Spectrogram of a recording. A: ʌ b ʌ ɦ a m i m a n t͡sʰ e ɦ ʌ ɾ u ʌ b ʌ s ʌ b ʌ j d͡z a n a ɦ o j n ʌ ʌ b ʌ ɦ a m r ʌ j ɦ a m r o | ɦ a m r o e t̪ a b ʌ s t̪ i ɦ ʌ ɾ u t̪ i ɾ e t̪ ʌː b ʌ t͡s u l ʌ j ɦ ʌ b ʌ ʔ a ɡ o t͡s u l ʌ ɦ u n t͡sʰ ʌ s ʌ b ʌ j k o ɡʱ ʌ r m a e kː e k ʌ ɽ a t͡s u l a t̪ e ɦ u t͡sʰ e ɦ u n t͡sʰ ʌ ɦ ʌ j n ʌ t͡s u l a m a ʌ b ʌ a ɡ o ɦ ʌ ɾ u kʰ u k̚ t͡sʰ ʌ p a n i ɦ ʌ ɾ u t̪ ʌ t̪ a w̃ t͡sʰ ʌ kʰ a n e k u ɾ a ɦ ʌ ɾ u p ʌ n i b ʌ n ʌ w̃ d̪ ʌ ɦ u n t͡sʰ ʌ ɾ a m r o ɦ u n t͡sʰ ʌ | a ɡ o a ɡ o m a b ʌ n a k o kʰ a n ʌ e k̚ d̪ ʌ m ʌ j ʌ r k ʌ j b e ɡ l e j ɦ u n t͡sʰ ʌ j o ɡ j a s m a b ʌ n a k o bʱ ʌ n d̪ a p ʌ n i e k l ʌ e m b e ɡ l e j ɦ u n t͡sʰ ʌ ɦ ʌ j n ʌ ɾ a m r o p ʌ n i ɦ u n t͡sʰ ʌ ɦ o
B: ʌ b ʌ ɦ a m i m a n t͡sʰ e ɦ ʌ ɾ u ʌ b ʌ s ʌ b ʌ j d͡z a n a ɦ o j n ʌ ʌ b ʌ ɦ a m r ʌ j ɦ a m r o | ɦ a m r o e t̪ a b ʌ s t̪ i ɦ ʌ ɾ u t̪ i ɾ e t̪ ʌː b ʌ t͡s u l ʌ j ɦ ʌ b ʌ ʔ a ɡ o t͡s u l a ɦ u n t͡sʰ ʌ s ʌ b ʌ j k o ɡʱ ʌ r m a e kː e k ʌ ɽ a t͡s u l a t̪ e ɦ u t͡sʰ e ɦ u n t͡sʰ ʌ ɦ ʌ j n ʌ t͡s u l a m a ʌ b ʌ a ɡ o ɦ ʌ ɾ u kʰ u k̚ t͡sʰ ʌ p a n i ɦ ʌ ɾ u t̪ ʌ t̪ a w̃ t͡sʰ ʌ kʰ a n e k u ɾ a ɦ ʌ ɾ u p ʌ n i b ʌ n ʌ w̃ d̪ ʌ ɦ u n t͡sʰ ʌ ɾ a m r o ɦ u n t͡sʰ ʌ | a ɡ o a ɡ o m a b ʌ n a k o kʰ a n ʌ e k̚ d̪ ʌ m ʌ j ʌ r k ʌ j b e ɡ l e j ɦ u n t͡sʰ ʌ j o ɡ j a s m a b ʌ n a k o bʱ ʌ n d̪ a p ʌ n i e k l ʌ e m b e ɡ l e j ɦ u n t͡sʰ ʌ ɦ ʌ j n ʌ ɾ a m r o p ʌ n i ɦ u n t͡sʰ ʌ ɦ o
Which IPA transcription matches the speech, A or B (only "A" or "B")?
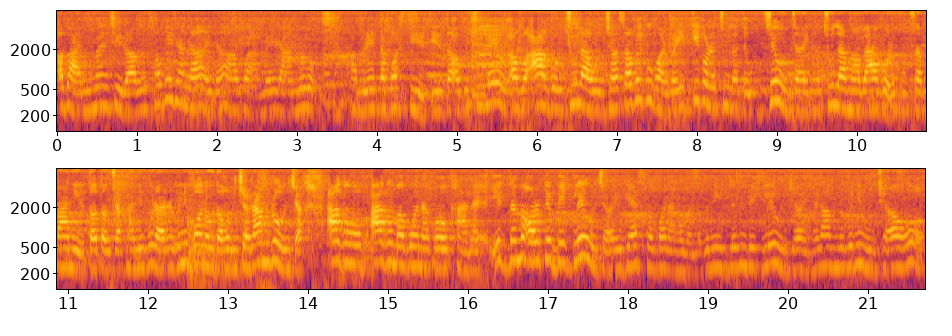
B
